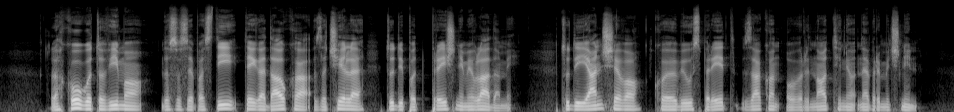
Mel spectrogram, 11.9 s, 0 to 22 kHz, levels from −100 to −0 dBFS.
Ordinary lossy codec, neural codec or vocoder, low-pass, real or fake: none; none; 19.8 kHz; real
